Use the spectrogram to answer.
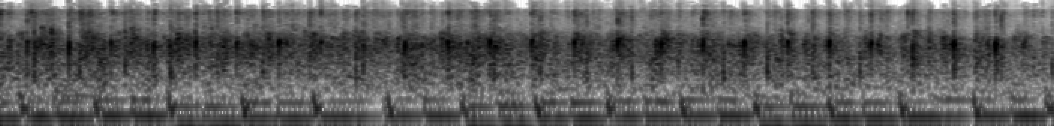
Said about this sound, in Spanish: agradecer también a la gente que fue parte de la apertura del festival, a la compañía de Agus Cumba, a la cual pido un fuerte aplauso.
